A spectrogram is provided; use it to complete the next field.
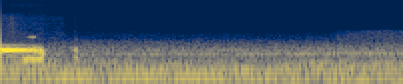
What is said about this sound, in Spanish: Ah, ya, ya nos están marcando. Ahí está, llamadita, llamadita, échale, échale, amigo.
